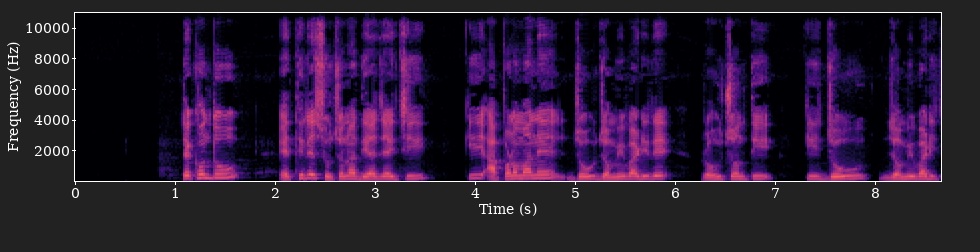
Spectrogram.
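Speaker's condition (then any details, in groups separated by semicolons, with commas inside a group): No condition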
